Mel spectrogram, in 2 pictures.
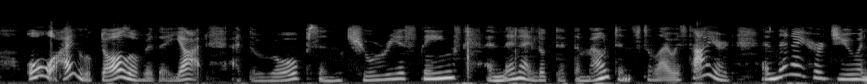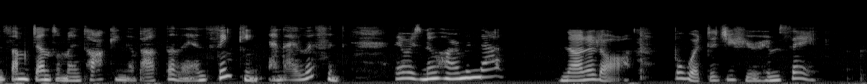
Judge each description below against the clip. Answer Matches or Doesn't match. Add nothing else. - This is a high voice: Matches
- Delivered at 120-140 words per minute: Doesn't match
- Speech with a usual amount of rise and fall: Doesn't match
